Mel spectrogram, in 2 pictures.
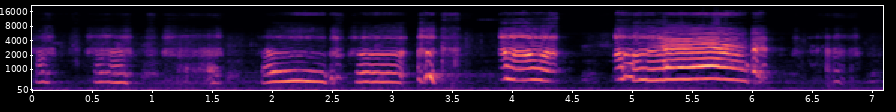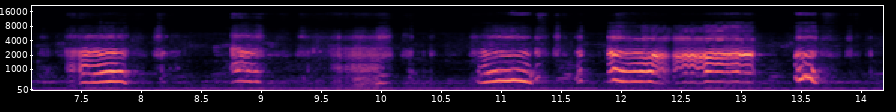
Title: Bebê chorando! Som de bebê recém nascido chorando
